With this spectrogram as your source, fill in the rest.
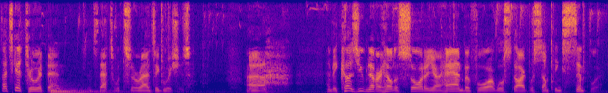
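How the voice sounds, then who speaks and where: A man's voice: mid-range voice, moderate pace, fairly bright tone, slight background noise, lightly acted. A man playing a plainspoken, dutiful, slightly grumbling guard captain in a video game, blunt and matter-of-fact. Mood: brisk. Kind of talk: video game dialogue acting.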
